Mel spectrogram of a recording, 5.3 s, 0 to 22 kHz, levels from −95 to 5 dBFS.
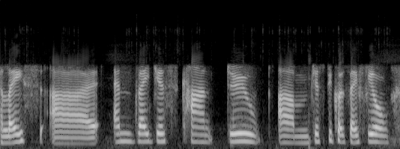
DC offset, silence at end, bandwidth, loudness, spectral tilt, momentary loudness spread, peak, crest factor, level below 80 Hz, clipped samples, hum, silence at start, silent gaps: under 0.1%; 0 s; 5 kHz; -22 LUFS; -6.5 dB/octave; 7 LU; -2 dBFS; 20 dB; -68 dBFS; under 0.1%; none; 0 s; none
